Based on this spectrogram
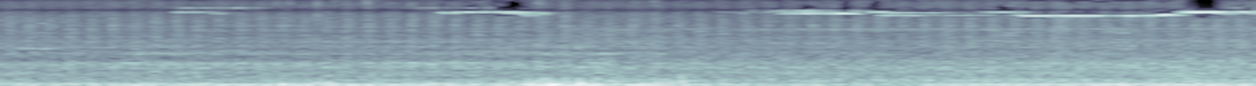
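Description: Deep, raspy roar from the diesel that swells with throttle over a rough low rumble; that blowing note points to an exhaust leak.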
